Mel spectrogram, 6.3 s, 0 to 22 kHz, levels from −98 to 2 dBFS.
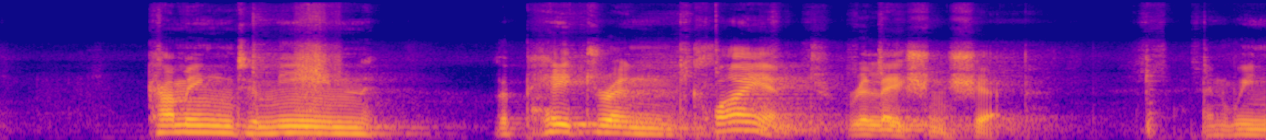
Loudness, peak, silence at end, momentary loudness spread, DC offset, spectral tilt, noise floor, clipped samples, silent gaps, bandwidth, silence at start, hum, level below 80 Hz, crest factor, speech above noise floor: -19 LUFS; 0 dBFS; 0 s; 17 LU; under 0.1%; -5.5 dB/octave; -60 dBFS; under 0.1%; none; over 20 kHz; 0.75 s; none; -54 dBFS; 20 dB; 42 dB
